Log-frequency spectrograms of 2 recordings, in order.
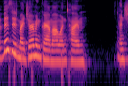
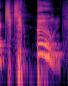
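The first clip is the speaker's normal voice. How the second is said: gun salute sound; much slower than usual. Retold or imitated.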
